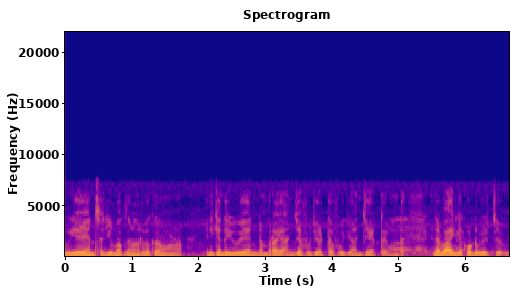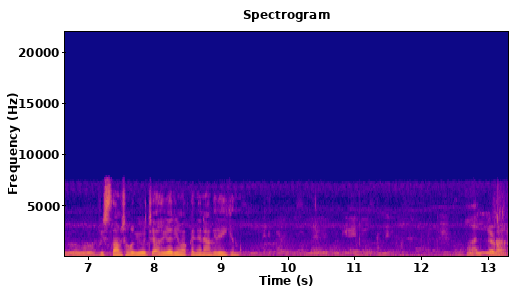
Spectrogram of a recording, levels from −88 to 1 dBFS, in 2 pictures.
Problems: constant background noise, background conversations at intervals, low volume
